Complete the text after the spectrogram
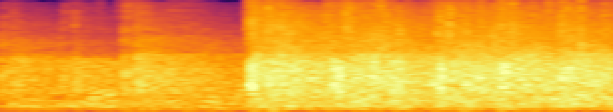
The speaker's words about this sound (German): Der Schlagzeuger steht plötzlich vorne auf der Bühne und teilt das Publikum in drei Gruppen auf. Er macht unterschiedliche Body Percussion vor, das Publikum klatscht und trommelt es nach.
